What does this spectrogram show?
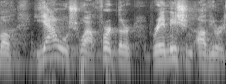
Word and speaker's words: YAHOSHUAH: It's good then if you pronounce YAHOSHUAH, not Jesus, but YAHOSHUAH.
